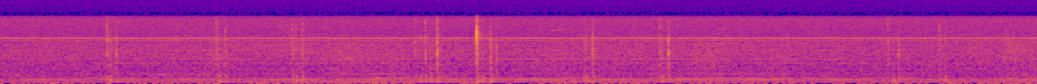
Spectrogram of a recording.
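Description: Near silence with faint, scattered clicks of a computer mouse and keyboard, about eight of them, the loudest about halfway through, over a faint steady electrical hum.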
